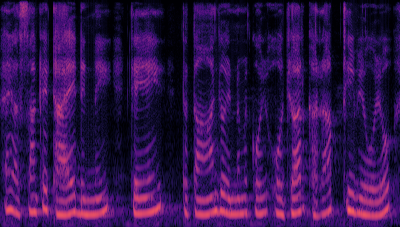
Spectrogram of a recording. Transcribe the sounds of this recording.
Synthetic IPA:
ɛ̃ːɐsãkʰeːʈʰaːɦeɗɪne | t͡ɕɐjãĩ | t̪ɐt̪ɐʋ̤ãd͡ʑoːɪnmẽkoːioːd͡ʑaːɾxɐɾaːb̚t̪ʰiʋijoɦijo

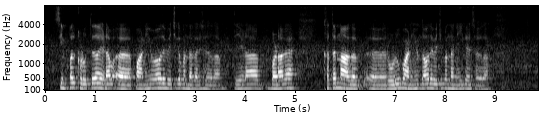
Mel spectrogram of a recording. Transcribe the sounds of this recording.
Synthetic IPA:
sɪmpəlkʰəɽoːt̪ːeːd̪aːd͡ʒeːɽaːpaːɽ̃iːɦoːɛːoːd̪eːbɪt͡ʃkɛbənd̪aːkəɾiːsəkd̪aːt̪eːd͡ʒeːɽaːbəɽaːɡɛː | kʰət̪əɾnaːkɾoːɽuːpaːɽ̃iːɦʊ̃nd̪aːoːd̪eːbɪt͡ʃbənd̪aːnəĩːkəɾeːsəkd̪aː

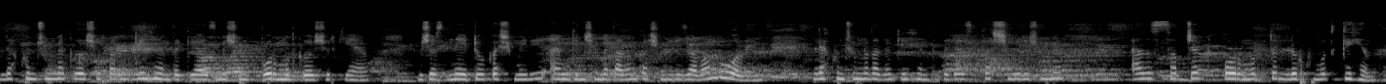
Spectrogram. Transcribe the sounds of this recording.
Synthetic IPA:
lekʰunt͡ʃʰunmekəːʃuɾt̪ɐɡɐnkiɦint̪ɨkiɐzmet͡ʃʰunpoɾmut̪kəːʃuɾkiaːm | bɨt͡ʃʰɐsneːʈuːkɐʃmiːɾiʔɐmkint͡ʃʰunmɛt̪ɐɡɐnkɐʃmiːɾizɐbɐnb̪uɐlinlekʰːunt͡ʃʰumnɨt̪ɐɡɐnkiɦint̪ɨt̪ɨkɐzkɐʃmiːɾit͡ʃʰunmɛ | ɐzɨsɐb̚d͡ʒɐkʈpoɾmut̪ːɨlʲʊkʰmut̪kiɦint̪ɨ

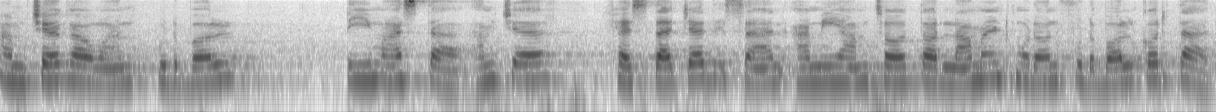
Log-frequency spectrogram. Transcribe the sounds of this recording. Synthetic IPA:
amt͡ɕaɡaʋãnfuʈbɔl | ʈimast̪aːmt͡ɕafɛst̪at͡ɕjad̪isanamiamt͡sɔt̪ɔɾnameɳʈmuɽɔnfuʈbɔlkəɾt̪at̪

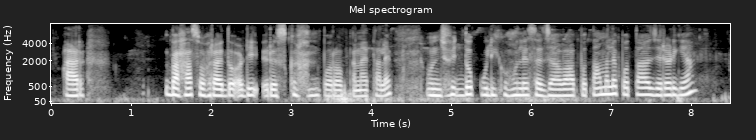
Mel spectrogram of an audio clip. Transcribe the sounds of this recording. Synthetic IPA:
aɾ | baɦasɔɦɾajd̪ɔʔəɖiɾəskhənpɔɾɔb̚kɐnajt̪alɛʊnd͡ʒʱɔc̚ˀd̪ɔkulikɔɦɔ̃lɛsəd͡ʒawapɔt̪aməlɛpɔt̪ad͡ʒɛɾəɽɡɛja

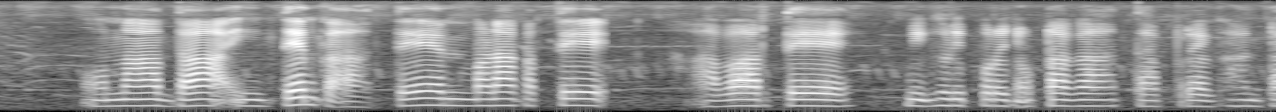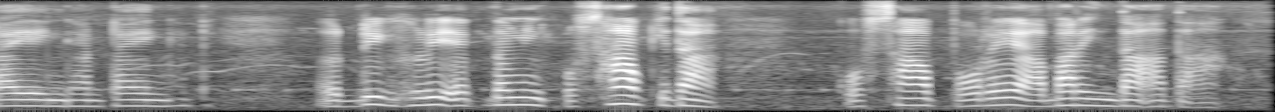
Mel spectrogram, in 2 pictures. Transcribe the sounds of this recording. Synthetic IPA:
ɔ̰nad̪aʔḭɲt̪ɛnkaʔat̪ɛnbaɽakat̪ɛ | a̰baɾt̪ɛ | mit̪̚ɡʱəɽipɔɾɛɲɔʈaɡat̪apɾɛɡʱaɳʈajəɲɡʱaɳʈajəɲɡʱaɳʈa | ə̰ɖiɡʱəɽiɛk̚d̪ɔmiɲkɔsawkid̪a | kɔsawpɔɾɛabaɾiɲd̪aʔad̪aʔa

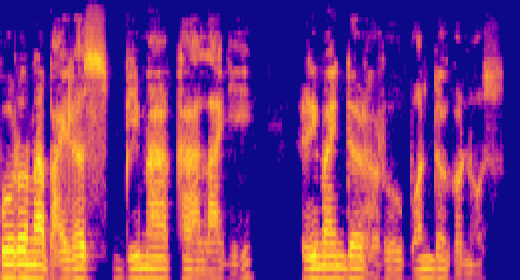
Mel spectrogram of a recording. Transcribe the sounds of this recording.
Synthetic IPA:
koɾonabʱajɾʌsbimakalaɡi | rimajnɖʌrɦʌɾubʌnd̪ʱʌɡʌrnos

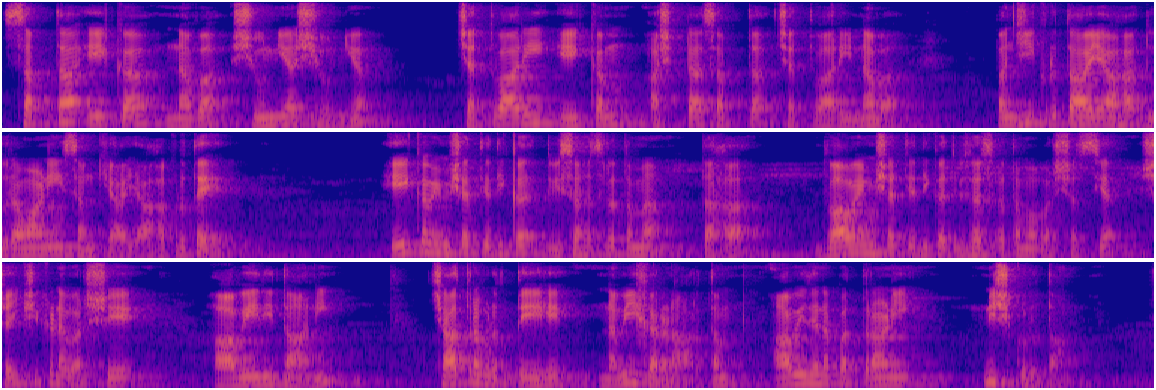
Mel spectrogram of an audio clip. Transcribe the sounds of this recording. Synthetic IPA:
sɐp̚t̪ɐʔeːkɐnɐʋɐʃuːnjɐʃuːnjɐ | t͡ʃʰɐt̪ʋaːɾieːkɐmɐʂʈɐsɐp̚t̪ɐt͡ʃʰɐt̪ʋaːɾinɐʋɐ | pɐɲd͡ʒiːkɾut̪aːjaːɦɐ̆d̪uːɾɐʋaːɳiːsɐŋkʰjaːjaːɦɐkɾut̪eː | eːkɐʋimʃɐt̪jɐd̪ikɐd̪ʋisɐɦɐsɾɐt̪ɐmɐt̪ɐɦɐd̪ʋaːʋɐimʃɐt̪jɐd̪ʱikɐd̪ʋisɐsɾɐt̪ɐmɐʋɐɾʂɐsjɐʃɐjkʂikɐɳɐʋɐɾʂeː | aːʋeːd̪it̪aːni | t͡ʃʰaːt̪ɾɐʋɾut̪ːeːɦenɐʋiːkɐɾɐɳa̰ːɾt̪ʰɐmaːʋeːd̪ɐnɐpɐt̪ɾaːɳi | niʃkɾut̪a̰ːm

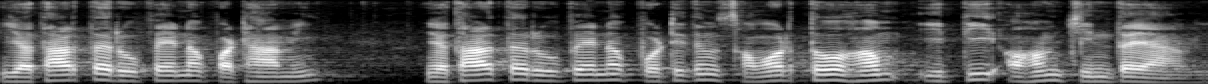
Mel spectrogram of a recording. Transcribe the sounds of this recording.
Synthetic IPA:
jɐt̪ʰaːɾt̪ʰɐɾuːpeːnɐpɐʈʰaːmi | jɐt̪ʰaːɾt̪ʰɐɾuːpeːnɐpoʈʰit̪umsɐmɐɾt̪ʰoːɦɐmit̪iʔɐɦɐmt͡ʃint̪ɐja̰ːʋi

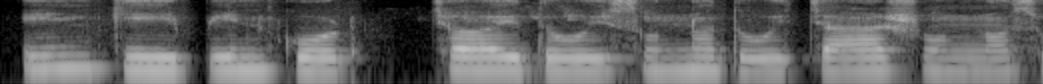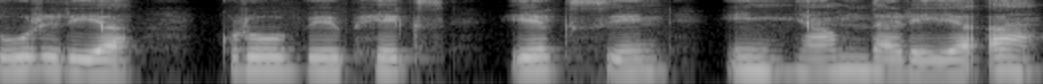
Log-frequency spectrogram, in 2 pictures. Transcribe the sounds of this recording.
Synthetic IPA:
iɲkipinkoʈ | t͡ʃʰəjd̪ujsunːɔd̪ujt͡ʃaɾsunːɔsuɾɾɛjaʔ | kɾobebʱɛks | eksin | iɲamd̪aɾɛjaʔa

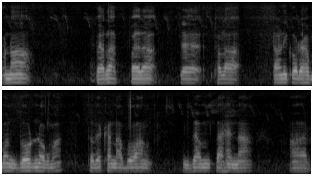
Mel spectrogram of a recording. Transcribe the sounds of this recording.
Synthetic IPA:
ɔna | paɾaʔpajɾaʔ | kɛt̪ʰala | ʈaɽ̃ikɔɾɛɦɛbɔnd̪ɔɖnɔɡma | t̪ɔbɛkʰanabɔwaŋ | d̪əmt̪aɦɛnaː | ɾ

